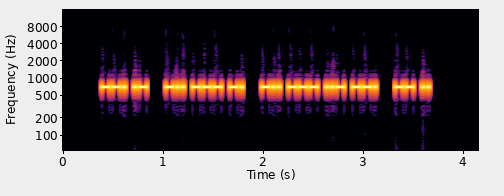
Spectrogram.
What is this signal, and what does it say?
Morse code, heard as a keyed tone, about 47 wpm, 700 Hz. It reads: GA DON DOUG MI
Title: K1USN SST QSO Practice - 45wpm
